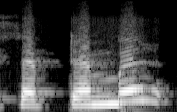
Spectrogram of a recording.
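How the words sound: The month name is said as English September. "English में बोलेंगे"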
